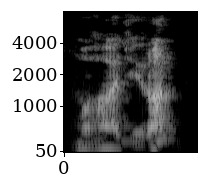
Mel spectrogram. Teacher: রার উপর যে তানবিন যেখানে আমরা এজাহার করবো, গুণ হবে না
